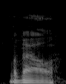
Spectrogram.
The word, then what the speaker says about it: Laval: Laval is how English Canadians pronounce it, but okay, Laval.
